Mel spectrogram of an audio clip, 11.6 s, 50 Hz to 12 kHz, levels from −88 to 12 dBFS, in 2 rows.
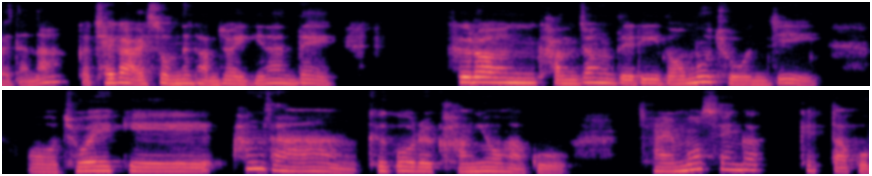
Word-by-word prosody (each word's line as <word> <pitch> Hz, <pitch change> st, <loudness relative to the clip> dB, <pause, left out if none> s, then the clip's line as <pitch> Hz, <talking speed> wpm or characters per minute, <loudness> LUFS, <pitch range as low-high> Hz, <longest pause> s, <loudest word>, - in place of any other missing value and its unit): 해야 125 Hz, -, -8 dB
되나? 130 Hz, +7 st, -5 dB
그러니까 230 Hz, +2 st, -7 dB
제가 180 Hz, +1 st, +5 dB
알 145 Hz, -, +1 dB
수 160 Hz, -, 0 dB
없는 160 Hz, +1 st, +1 dB
감정이긴 145 Hz, 0 st, -2 dB
한데 160 Hz, -4 st, -1 dB, 0.8 s
그런 200 Hz, -3 st, +7 dB
감정들이 165 Hz, -1 st, 0 dB
너무 175 Hz, +9 st, +2 dB
좋은지 140 Hz, -, -3 dB, 0.6 s
어 150 Hz, -2 st, -6 dB
저에게 165 Hz, -2 st, 0 dB
항상 175 Hz, -, -1 dB
그거를 175 Hz, -2 st, -1 dB
강요하고 155 Hz, -5 st, -4 dB, 0.5 s
잘못 175 Hz, +9 st, -1 dB
생각했다고 215 Hz, -, -5 dB
165 Hz, 265 characters per minute, -22 LUFS, 150-185 Hz, 0.8 s, 그런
